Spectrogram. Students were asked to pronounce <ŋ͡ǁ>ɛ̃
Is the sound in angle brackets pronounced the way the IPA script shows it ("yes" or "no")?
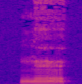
no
